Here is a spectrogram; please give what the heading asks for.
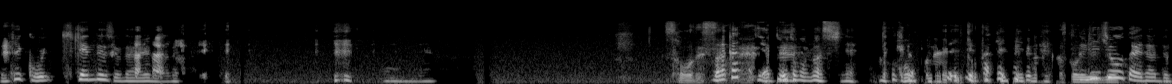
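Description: Speech suppressed in double talk runs at 0.01 to 0.21 s, 1.06 to 2.1 s, 7.53 to 8.05 s, 8.78 to 10.88 s and 11.21 s to the end. The voice dips by as much as roughly 40 dB or breaks into pieces, likely because the echo canceller mistook overlapping talk for echo. The waveform shows notched, chopped envelopes and the spectrogram shows thinned or missing bands. Background gated by the echo canceller drops the room sound by about 40 dB at 0.43 to 0.74 s, about 28 dB at 4.25 to 4.76 s and about 33 dB at 8.33 to 8.5 s. On the waveform these are flat near-silent gaps, and the spectrogram shows dark vertical stripes below the 8 kHz ceiling of the call processing.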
